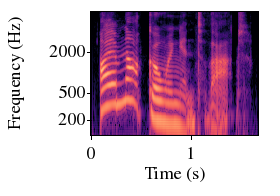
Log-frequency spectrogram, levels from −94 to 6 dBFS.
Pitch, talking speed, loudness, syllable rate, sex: 250 Hz, 215 wpm, -18 LUFS, 4.9 syllables/s, female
